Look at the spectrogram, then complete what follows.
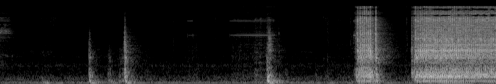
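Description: Cordless drill-driver removing a screw: a short spin, then a steady run for about a second near the end. A few light clicks of tool handling come before.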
